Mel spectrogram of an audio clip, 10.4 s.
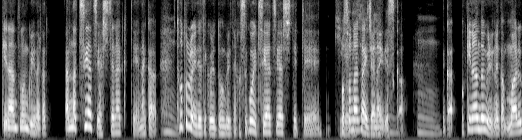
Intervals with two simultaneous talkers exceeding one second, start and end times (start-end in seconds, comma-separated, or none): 6.8-8.1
